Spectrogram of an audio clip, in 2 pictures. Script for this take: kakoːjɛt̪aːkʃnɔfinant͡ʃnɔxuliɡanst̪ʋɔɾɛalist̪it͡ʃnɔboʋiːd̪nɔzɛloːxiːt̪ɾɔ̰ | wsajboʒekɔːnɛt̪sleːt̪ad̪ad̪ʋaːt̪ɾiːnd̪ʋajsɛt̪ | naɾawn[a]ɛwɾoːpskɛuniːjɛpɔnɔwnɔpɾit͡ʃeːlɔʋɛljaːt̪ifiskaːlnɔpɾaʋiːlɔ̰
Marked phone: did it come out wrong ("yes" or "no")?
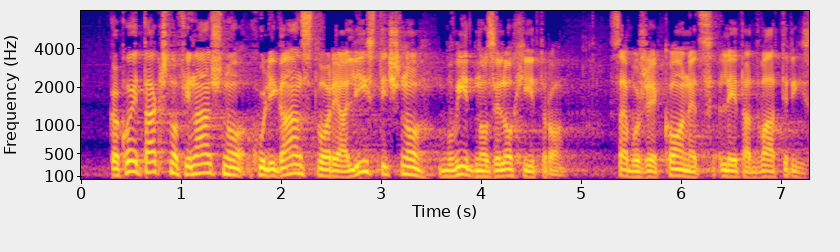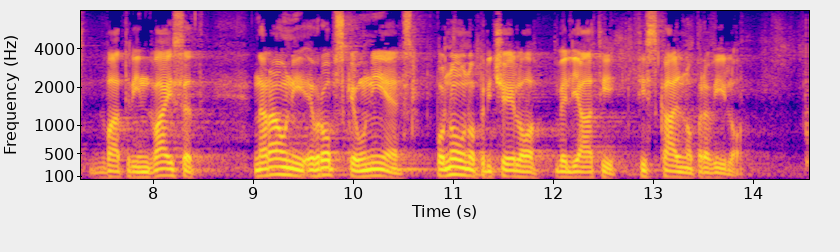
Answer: yes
